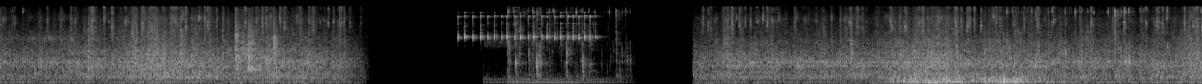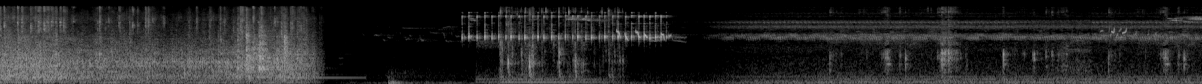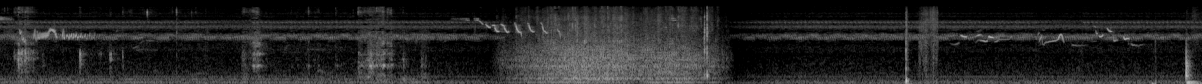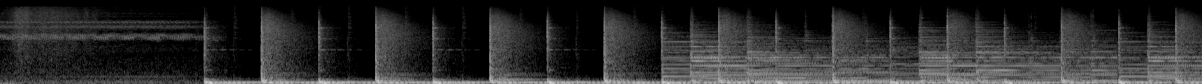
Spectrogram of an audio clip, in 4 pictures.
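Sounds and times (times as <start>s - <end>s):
bird chirps: 4.6s - 6.0s, 15.3s - 19.0s, 22.3s - 26.1s, 28.1s - 29.8s, 33.4s - 36.2s
crickets chirring: 16.0s - 38.6s
scraping noise: 29.1s - 31.4s.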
